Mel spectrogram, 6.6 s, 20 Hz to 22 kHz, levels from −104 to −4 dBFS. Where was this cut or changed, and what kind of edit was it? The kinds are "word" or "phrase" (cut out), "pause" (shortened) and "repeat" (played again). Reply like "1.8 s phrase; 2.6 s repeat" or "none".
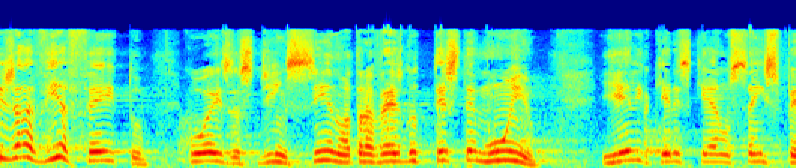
1.5 s word; 5.4 s word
